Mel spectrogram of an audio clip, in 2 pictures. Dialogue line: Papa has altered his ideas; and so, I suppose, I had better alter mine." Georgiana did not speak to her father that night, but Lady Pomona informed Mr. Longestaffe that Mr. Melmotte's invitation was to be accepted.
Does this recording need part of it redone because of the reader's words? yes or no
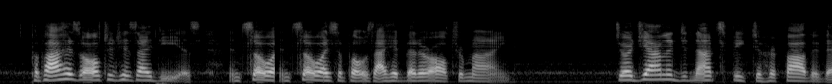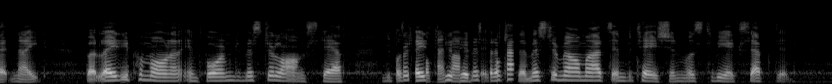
yes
